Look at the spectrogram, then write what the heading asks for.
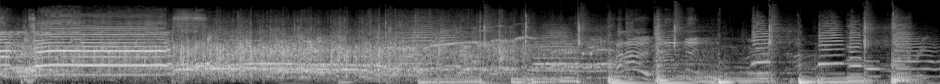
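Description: An Edinburgh crowd applauds and cheers loudly to welcome a performing act, with sustained clapping and whoops near the start, while a thumping, rhythmic backing gradually joins in underneath the fading ovation.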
